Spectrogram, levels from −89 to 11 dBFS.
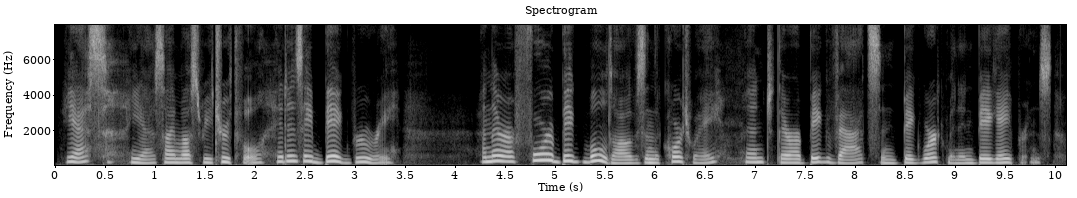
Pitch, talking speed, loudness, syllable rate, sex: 230 Hz, 180 wpm, -17 LUFS, 5.0 syllables/s, female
